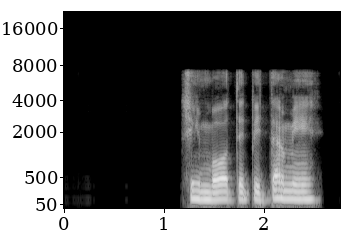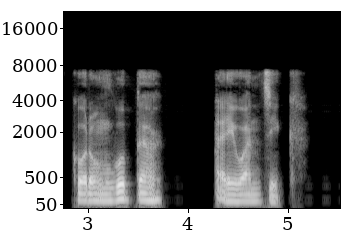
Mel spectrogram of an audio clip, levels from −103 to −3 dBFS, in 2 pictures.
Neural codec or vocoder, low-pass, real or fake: codec, 24 kHz, 0.9 kbps, WavTokenizer, small release; 7.2 kHz; fake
